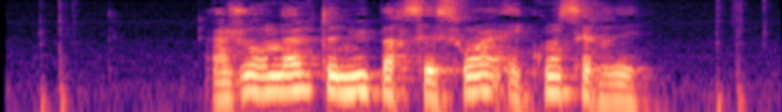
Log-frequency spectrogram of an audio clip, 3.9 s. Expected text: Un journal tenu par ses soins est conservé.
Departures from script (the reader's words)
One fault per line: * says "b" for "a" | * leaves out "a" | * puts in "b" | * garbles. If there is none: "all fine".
all fine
